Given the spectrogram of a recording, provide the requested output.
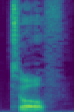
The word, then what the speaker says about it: tough: And we get to these ough endings now, which some sound like uff, as in these words right here. Students, go ahead. Tough, rough, enough.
